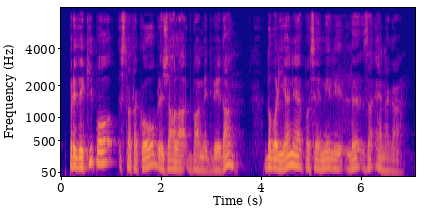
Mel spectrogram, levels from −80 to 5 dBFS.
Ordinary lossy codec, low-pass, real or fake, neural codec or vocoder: none; 7.2 kHz; real; none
